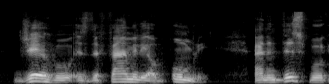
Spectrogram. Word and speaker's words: Omri: The Hebrew name Omri begins with the constant Y called Ayin, which is pronounced with the guttural H and is represented in Assyrian transliteration as G or Ch. The Israelite would naturally pronounce Umri as Ghumri or Khumri, which became Khumri in Assyrian.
